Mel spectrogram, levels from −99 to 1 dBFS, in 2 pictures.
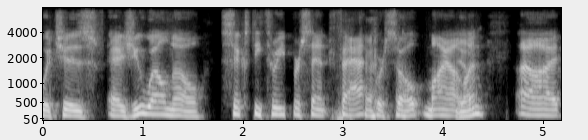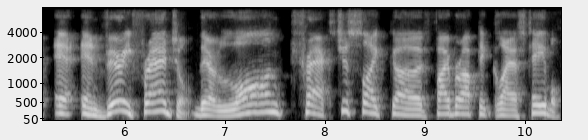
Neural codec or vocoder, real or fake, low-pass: vocoder, 22.05 kHz, 80 mel bands, Vocos; fake; 7.2 kHz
